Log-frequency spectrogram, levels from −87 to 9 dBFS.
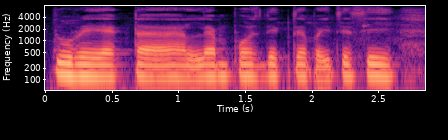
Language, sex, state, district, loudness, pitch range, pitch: Bengali, male, West Bengal, Alipurduar, -15 LUFS, 115-125 Hz, 125 Hz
